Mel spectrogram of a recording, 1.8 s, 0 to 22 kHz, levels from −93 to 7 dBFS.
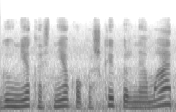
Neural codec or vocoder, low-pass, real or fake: none; 10.8 kHz; real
